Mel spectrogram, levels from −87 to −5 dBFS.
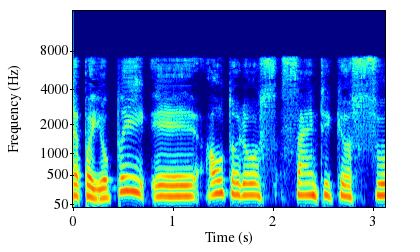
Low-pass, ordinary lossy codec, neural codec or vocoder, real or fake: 7.2 kHz; AAC, 64 kbps; codec, 16 kHz, 1.1 kbps, Voila-Tokenizer; fake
